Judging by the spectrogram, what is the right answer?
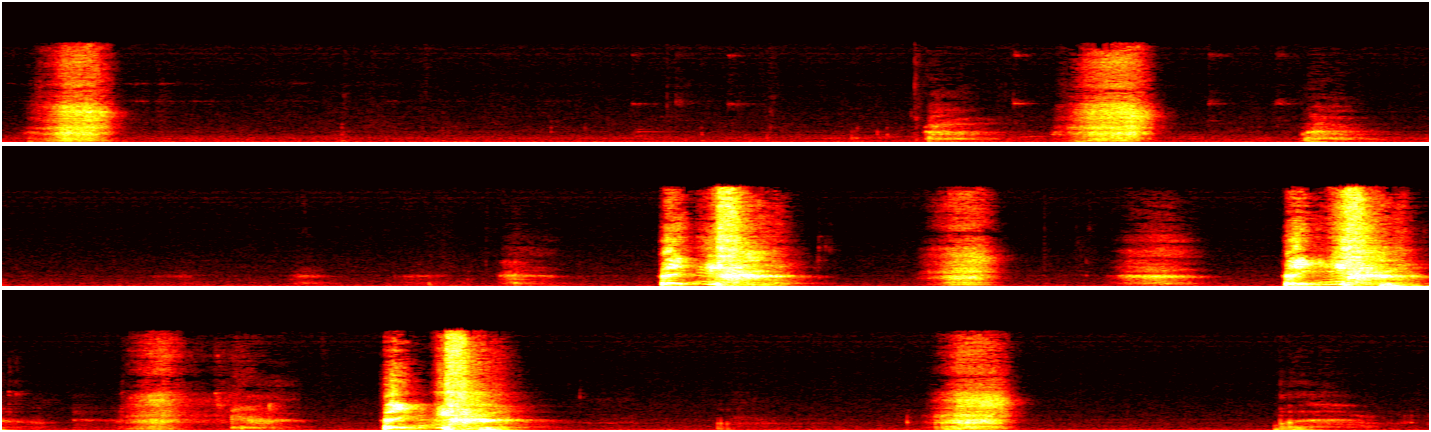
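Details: Messy, apparently deliberately triggered sneezing: a run of about a dozen wet, forceful sneezes with sniffs between them, some in quick clusters.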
